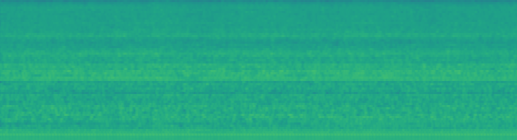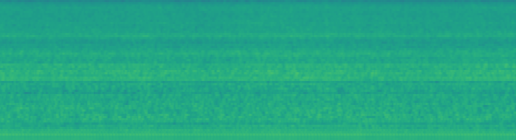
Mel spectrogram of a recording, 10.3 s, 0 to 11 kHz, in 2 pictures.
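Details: Troy-Bilt 550-watt generator, after a no-spark fault was traced to the low-oil sensor module; runs smoothly with no load, a steady even drone at constant speed with no knocks, surging or hunting; output reads 264.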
